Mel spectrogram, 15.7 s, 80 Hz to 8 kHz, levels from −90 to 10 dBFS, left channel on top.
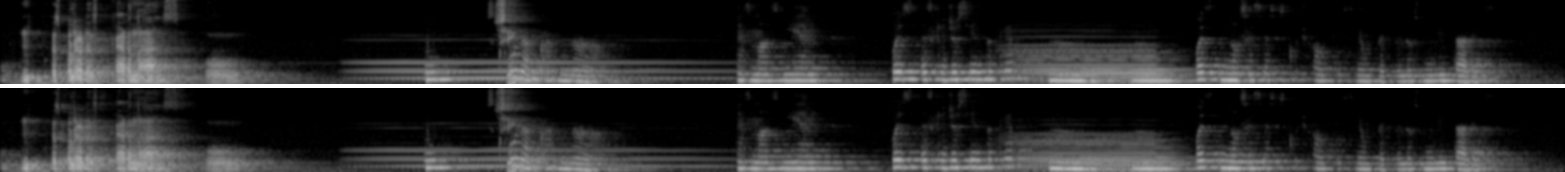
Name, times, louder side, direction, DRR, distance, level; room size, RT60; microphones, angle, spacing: voice 1, 0.2-1.7 2.1-2.4 5.0-5.2, left 1 dB, 35° left, 8 dB, 1.9 m, -27 dB
sound 1, 2.6-7.5 10.0-11.6, left 3 dB, 85° left, 3.4 m, -40 dB
voice 2, 5.1-6.0 7.4-8.2 8.9-10.2 10.5-11.0 11.3-12.7 13.1-13.3 13.6-14.9, left 1 dB, 10° left, 5 dB, 1.6 m, -27 dB
22.5 x 18.0 x 10.0 m, 1.2 s
head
